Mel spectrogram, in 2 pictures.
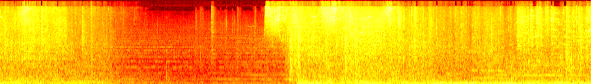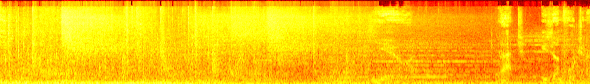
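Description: A Bombarda spell in the Hogwarts Legacy video game sets off a loud booming explosion that swells suddenly and rumbles on for many seconds, heavy and close, with voices from the game over it.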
